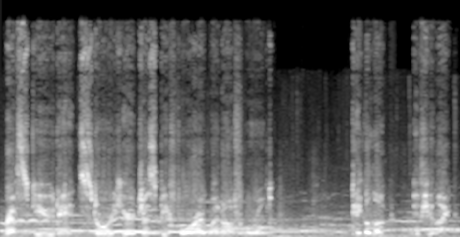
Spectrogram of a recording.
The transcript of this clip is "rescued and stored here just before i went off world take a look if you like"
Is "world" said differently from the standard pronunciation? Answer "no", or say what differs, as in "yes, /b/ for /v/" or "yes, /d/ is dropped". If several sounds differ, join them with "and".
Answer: no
